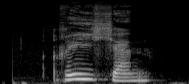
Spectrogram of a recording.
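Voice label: "to smell", Australian English; PictureDictionary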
